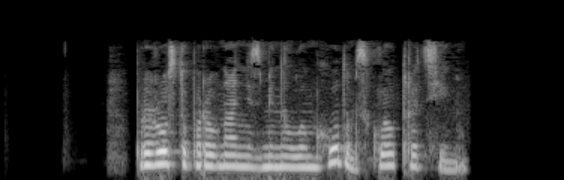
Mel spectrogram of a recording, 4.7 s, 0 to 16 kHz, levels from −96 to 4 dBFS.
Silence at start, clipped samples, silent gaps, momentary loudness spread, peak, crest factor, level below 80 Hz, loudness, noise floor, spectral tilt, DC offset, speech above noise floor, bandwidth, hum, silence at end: 1.15 s; under 0.1%; none; 16 LU; -2 dBFS; 20 dB; -60 dBFS; -20 LUFS; -54 dBFS; -5.5 dB/octave; under 0.1%; 35 dB; 7.8 kHz; none; 0.8 s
